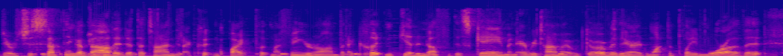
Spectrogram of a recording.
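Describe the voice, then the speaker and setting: Over noticeable background noise, a man at a medium pitch talks at a very fast pace with hardly any pauses and ordinary pitch variation. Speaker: video game stream host. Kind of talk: casual chat. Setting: live stream. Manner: stuttering, halting.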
